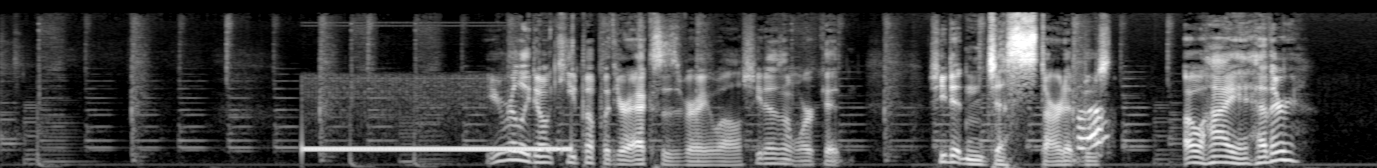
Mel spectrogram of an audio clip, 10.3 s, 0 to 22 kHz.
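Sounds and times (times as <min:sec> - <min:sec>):
phone call short ringing tones: 0:02.3 - 0:04.4
speech: 0:03.7 - 0:06.4, 0:07.0 - 0:09.8.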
